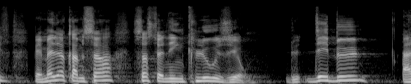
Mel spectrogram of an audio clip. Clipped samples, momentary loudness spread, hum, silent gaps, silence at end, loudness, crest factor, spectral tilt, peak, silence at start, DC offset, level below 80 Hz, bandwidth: under 0.1%; 11 LU; none; none; 0 s; -20 LUFS; 18 dB; -5 dB/octave; -2 dBFS; 0 s; under 0.1%; -56 dBFS; 16 kHz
